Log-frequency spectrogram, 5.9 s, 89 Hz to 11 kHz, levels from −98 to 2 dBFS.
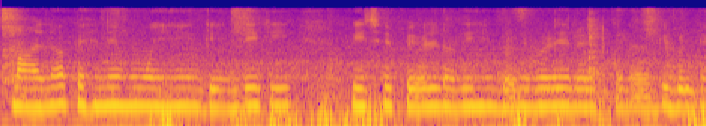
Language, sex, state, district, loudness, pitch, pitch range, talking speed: Hindi, female, Bihar, Darbhanga, -16 LUFS, 190 Hz, 170-195 Hz, 165 wpm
